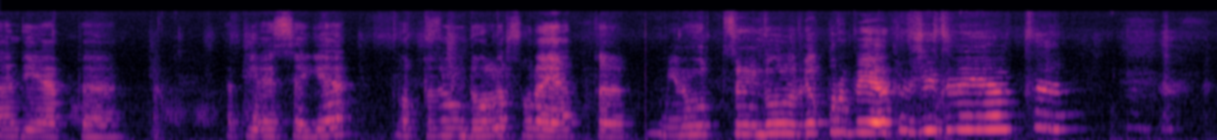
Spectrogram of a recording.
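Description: An elderly woman speaks tearfully close by.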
